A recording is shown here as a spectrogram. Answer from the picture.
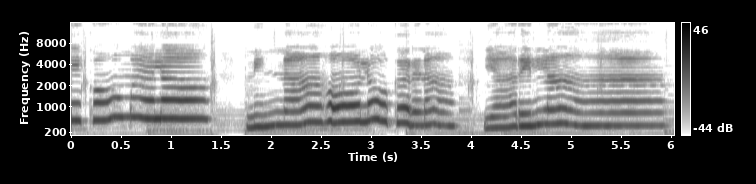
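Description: A high-pitched voice singing a melody in three long phrases with held, wavering notes, over a backing of steady low notes.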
